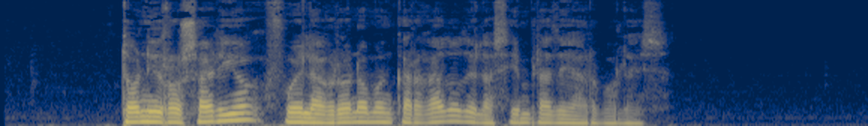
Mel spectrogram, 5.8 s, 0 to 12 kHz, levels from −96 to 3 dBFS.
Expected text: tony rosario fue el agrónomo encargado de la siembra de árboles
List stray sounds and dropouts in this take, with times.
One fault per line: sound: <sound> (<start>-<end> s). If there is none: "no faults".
no faults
